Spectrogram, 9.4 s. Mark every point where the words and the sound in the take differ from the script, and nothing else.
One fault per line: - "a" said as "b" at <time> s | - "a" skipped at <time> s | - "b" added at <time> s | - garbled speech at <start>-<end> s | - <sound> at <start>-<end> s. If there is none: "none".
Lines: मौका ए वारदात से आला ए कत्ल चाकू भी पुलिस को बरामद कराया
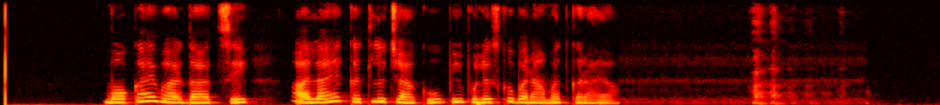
- laugh at 7.5-8.5 s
